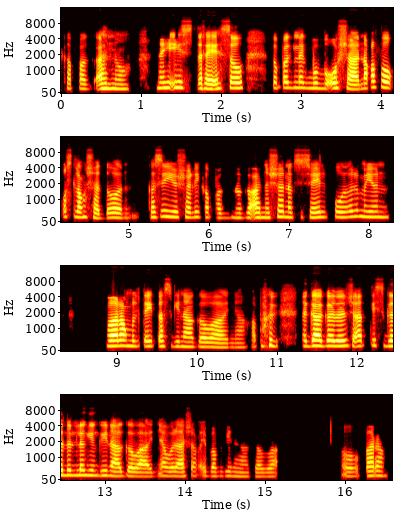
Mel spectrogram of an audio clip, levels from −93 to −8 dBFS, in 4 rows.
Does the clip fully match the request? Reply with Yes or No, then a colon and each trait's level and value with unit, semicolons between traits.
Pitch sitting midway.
No: high, 215 Hz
